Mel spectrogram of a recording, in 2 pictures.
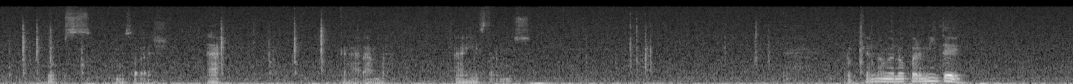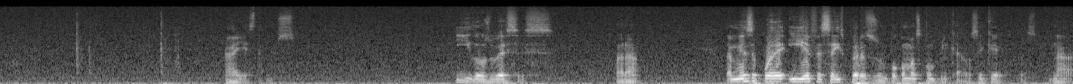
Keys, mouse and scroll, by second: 3.5 alt+shift+right click, 3.9 alt+shift+right click, 6.4 i, 6.5 F6, 7.6 Escape, 8.7 F6, 11.6 i, 12.4 i.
